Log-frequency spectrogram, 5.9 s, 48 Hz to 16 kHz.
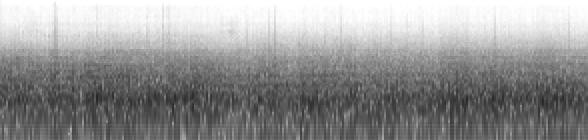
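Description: Kawasaki KLR650 single-cylinder engine running at a steady cruising speed, mixed with wind noise on a helmet-mounted camera. The sound holds at an even level throughout.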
